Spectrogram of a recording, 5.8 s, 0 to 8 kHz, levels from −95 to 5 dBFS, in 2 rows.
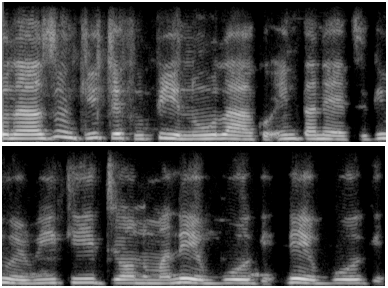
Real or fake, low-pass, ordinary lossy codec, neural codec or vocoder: real; 7.2 kHz; Opus, 16 kbps; none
